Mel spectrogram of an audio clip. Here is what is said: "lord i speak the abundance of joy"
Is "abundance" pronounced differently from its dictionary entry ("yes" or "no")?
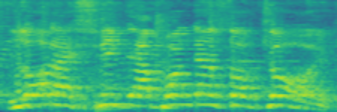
no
